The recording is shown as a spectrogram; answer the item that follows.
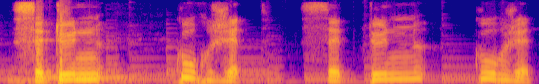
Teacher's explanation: liaison entre le t et le u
